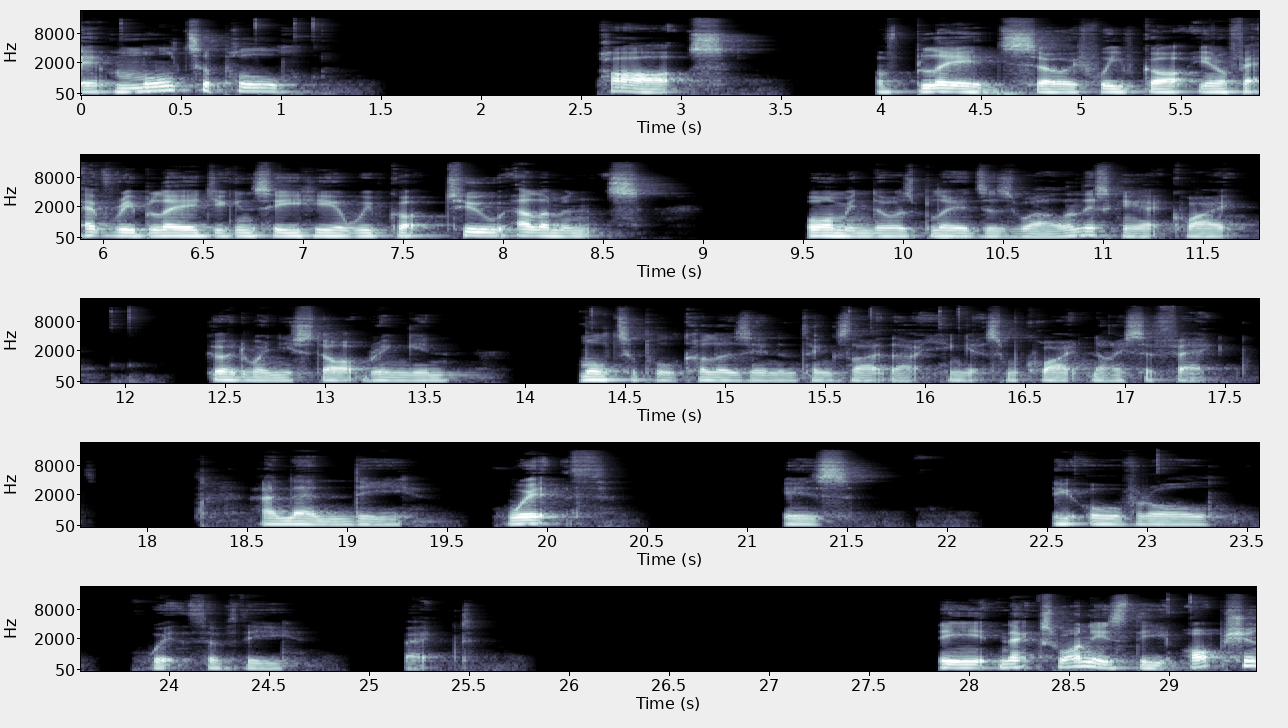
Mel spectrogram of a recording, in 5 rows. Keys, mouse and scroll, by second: 0.2 click, 1.0 click, 11.9 click, 14.2 click, 15.6 click, 16.0 click, 19.7-21.8 drag, 23.0-23.8 drag, 28.9 click.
